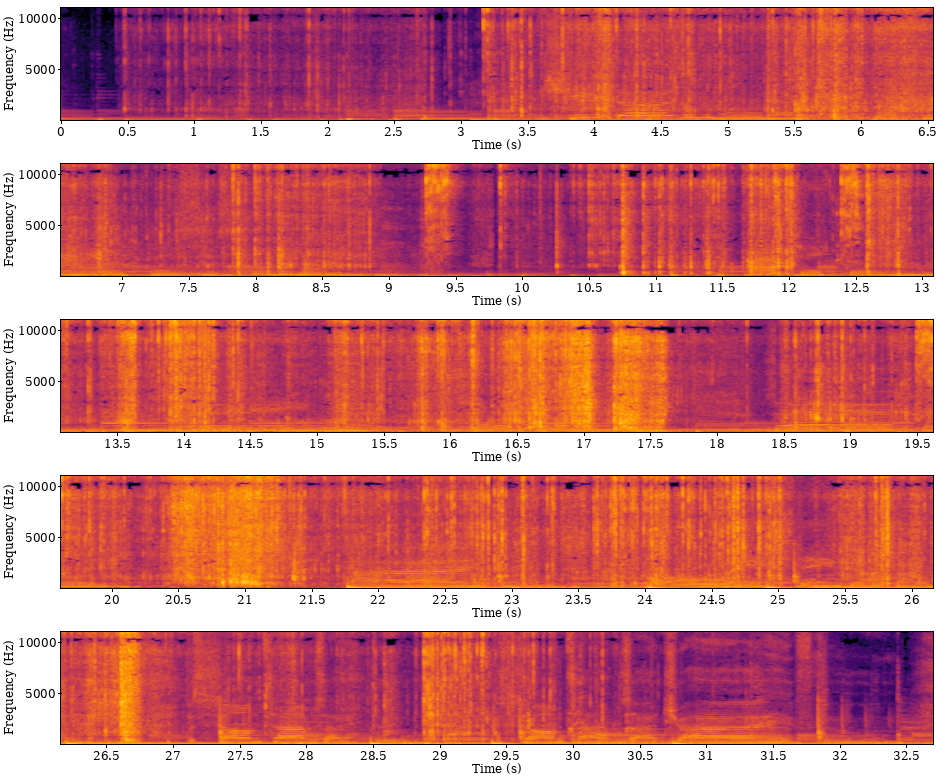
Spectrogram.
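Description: Plastic mailer bag and bubble wrap crinkling and rustling in bursts as a parcel is opened by hand, over background music; a deeper bass part joins in near the end.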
